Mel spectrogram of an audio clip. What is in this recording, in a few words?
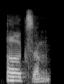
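"irksome", Indian English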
